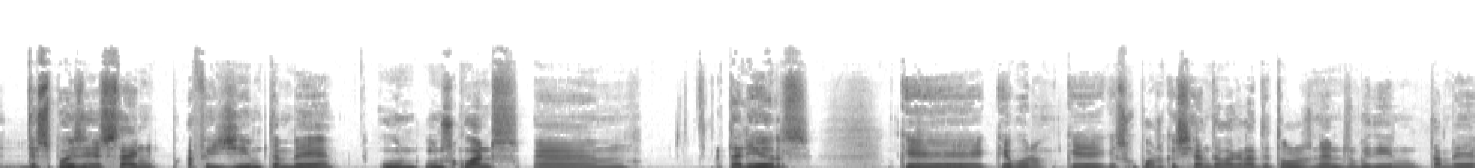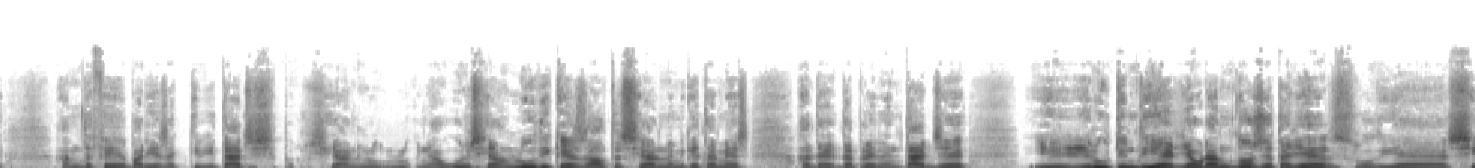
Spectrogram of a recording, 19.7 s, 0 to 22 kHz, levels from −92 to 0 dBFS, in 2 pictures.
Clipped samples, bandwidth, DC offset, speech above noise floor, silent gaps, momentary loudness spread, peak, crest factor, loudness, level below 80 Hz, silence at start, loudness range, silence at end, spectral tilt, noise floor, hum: under 0.1%; 15.5 kHz; under 0.1%; 24 dB; none; 13 LU; -10 dBFS; 22 dB; -30 LUFS; -56 dBFS; 0 s; 8 LU; 0 s; -4.5 dB/octave; -55 dBFS; none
